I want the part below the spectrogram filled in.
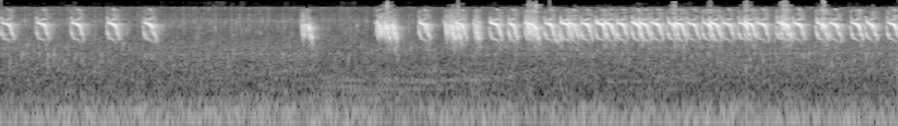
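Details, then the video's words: Velvet-fronted nuthatch lure call: a few spaced high chips, a brief lull, then a long rapid run of sharp notes merging into a trill, with low background hum. "Suara pikat burung rambatan paruh merah paling ampuh"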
